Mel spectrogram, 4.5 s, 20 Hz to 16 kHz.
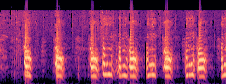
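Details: Coonhounds Rocky and Tonka at a tree while raccoon hunting in Idaho in 2011, midday; loud, harmonic chop barks repeated roughly every half second, some doubled, with a quiet outdoor background.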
